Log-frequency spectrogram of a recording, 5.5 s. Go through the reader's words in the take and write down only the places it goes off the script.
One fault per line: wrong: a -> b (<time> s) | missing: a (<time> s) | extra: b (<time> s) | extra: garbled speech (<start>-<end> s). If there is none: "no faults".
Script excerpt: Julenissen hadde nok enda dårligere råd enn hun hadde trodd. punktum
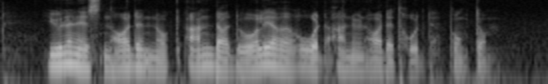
no faults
